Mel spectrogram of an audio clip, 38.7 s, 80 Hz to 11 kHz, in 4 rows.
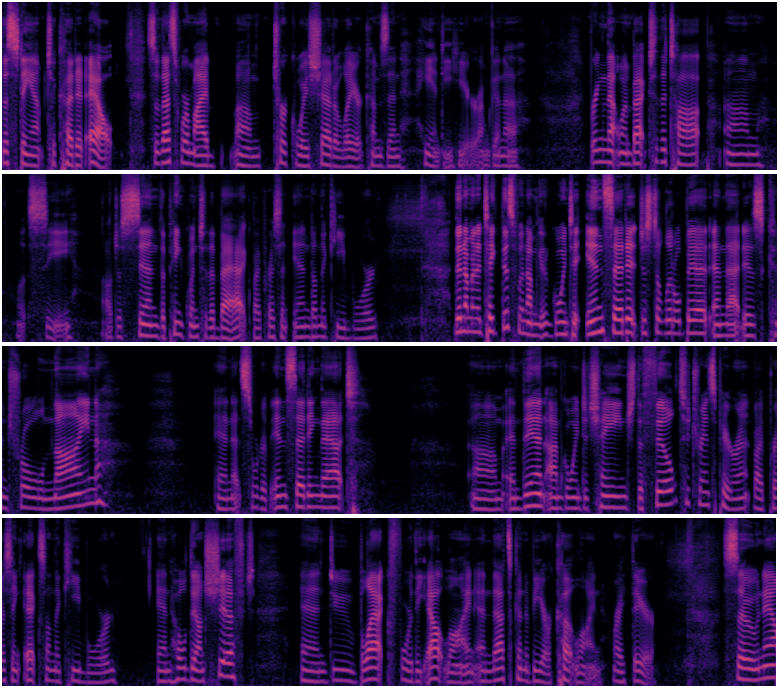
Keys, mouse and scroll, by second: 3.2 click, 8.5 click, 10.1 Home, 11.0 click, 13.1 End, 14.7 click, 20.3 ctrl+9, 29.2 click, 33.0 click, 37.6 click.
